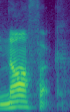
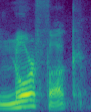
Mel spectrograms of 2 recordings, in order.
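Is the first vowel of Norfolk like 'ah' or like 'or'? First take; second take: ah; or. First: The first vowel sounds like 'ah'. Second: The first vowel sounds like 'or'.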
